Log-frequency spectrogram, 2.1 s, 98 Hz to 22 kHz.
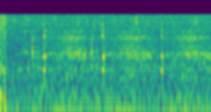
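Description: Faint clicks, about one every 0.6 seconds, as the frequency control of the signal generator feeding the diode circuit is stepped up, over a low steady hum from the bench equipment.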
